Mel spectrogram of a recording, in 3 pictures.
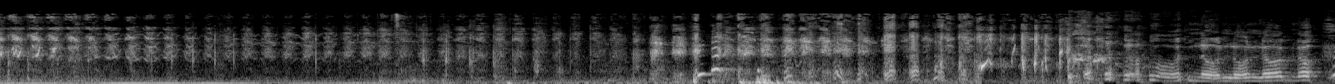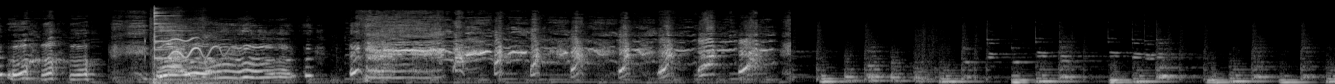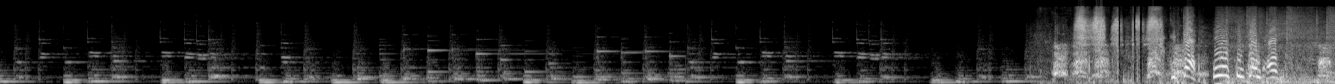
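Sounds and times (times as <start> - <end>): background music: 0.0 - 40.0
dog barking rapidly: 37.2 - 40.0
bursts of laughter: 37.4 - 39.6.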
